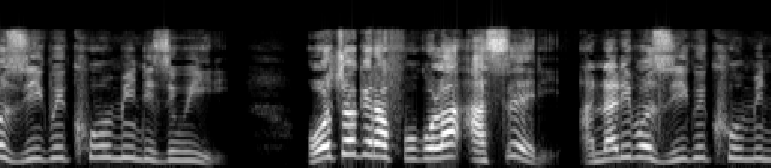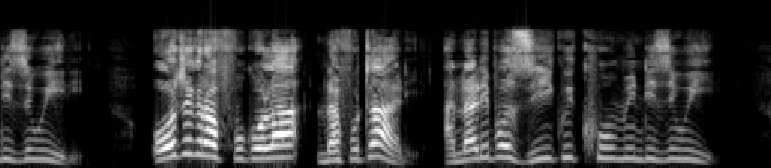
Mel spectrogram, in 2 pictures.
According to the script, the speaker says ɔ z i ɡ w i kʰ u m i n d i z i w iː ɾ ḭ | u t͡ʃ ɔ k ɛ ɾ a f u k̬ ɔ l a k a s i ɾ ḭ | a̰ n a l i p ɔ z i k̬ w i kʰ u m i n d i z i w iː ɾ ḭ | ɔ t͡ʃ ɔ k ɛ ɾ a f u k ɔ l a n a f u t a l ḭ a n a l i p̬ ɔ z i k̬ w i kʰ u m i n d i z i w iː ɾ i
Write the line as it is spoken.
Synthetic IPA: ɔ z i k w i kʰ u m i n d i z i w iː ɾ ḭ | ɔ t͡ʃ ɔ k ɛ ɾ a f u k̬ ɔ l a ʔ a s ɛ ɾ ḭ | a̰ n a l i p ɔ z i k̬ w i kʰ u m i n d i z i w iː ɾ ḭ | ɔ t͡ʃ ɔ k ɛ ɾ a f u k ɔ l a n a f u t a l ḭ a n a l i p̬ ɔ z i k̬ w i kʰ u m i n d i z i w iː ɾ i

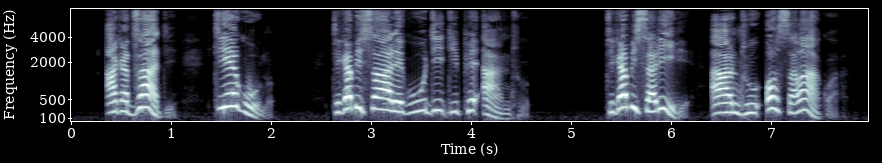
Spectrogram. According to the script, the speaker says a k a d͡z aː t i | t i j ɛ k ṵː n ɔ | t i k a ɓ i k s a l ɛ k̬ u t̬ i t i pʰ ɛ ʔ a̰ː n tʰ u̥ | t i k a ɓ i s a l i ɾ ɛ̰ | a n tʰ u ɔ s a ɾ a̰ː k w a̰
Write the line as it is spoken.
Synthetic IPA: a k a d͡z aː t i | t i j ɛ k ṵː n ɔ | t i k a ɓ i s a l ɛ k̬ u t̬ i t i pʰ ɛ ʔ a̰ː n tʰ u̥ | t i k a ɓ i s a l i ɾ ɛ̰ | a n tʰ u ɔ s a l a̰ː k w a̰

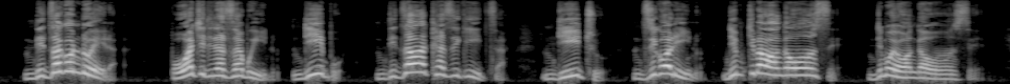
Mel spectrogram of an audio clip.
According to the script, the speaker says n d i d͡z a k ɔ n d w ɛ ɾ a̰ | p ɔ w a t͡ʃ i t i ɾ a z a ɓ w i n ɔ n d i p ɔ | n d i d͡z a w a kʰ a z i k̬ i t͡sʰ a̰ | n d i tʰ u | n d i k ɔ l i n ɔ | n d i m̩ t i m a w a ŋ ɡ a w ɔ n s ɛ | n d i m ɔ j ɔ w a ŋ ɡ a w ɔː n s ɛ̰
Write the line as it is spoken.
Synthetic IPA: n d i d͡z a k ɔ n d w ɛ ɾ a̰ | p ɔ w a t͡ʃ i t i ɾ a z a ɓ w i n ɔ n d i p ɔ | n d i d͡z a w a kʰ a z i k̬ i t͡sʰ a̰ | n d i tʰ u | n d͡z i k ɔ l i n ɔ | n d i m̩ t i m a w a ŋ ɡ a w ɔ n s ɛ | n d i m ɔ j ɔ w a ŋ ɡ a w ɔː n s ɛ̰

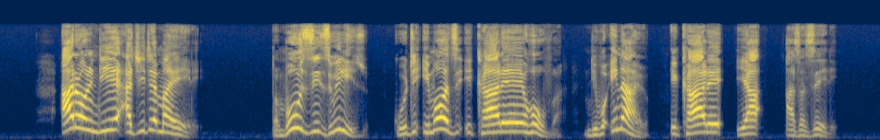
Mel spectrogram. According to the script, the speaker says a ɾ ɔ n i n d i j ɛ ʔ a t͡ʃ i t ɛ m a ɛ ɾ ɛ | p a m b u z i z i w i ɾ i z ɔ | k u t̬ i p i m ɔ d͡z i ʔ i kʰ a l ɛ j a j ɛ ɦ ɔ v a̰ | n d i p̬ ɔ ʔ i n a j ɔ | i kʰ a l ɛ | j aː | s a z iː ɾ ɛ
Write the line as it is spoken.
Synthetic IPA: a ɾ ɔ n i n d i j ɛ ʔ a t͡ʃ i t ɛ m a ɛ ɾ ɛ | p a m b u z i z i w i ɾ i z ɔ | k u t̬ i ʔ i m ɔ d͡z i ʔ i kʰ a l ɛ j a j ɛ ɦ ɔ v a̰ | n d i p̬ ɔ ʔ i n a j ɔ | i kʰ a l ɛ | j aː | z a z ɛː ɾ ɛ

